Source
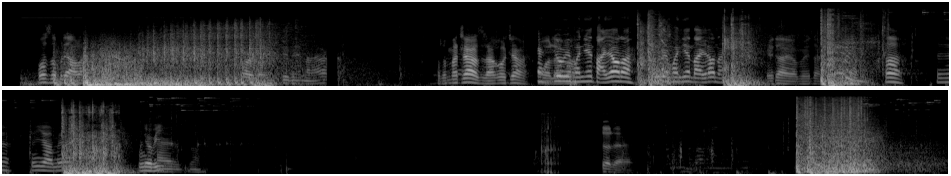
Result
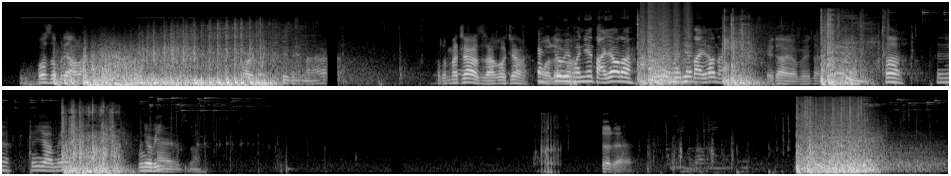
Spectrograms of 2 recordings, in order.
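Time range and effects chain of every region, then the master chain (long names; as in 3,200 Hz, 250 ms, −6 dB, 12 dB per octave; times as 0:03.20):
0:01.91–0:02.83: low-shelf EQ 220 Hz +11 dB + saturating transformer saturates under 120 Hz
0:06.38–0:06.92: each half-wave held at its own peak + micro pitch shift up and down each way 27 cents
whole clip: high-pass filter 120 Hz 12 dB per octave; tilt shelving filter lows +6.5 dB, about 1,300 Hz; boost into a limiter +15.5 dB; level −1 dB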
